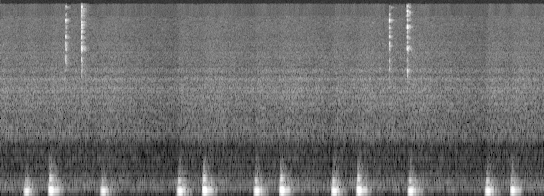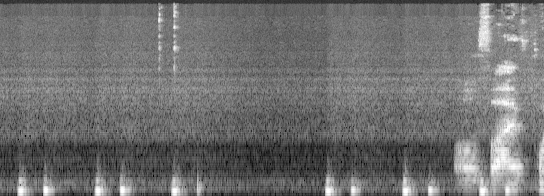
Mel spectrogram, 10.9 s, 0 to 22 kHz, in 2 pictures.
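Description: Steady paired heart sounds at about 78 beats a minute, with a brief noise at the end; normal S1 and S2, regular rhythm.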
